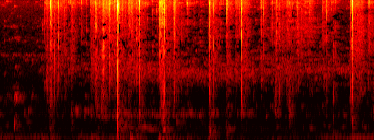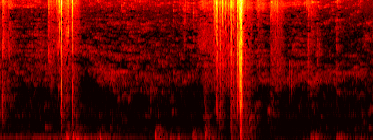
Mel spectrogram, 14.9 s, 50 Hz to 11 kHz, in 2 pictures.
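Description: Clear plastic coin-album pockets crinkling and crackling as fingers work a coin out of its sleeve, in irregular bursts of sharp crackles. The loudest burst comes about 12 seconds in.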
